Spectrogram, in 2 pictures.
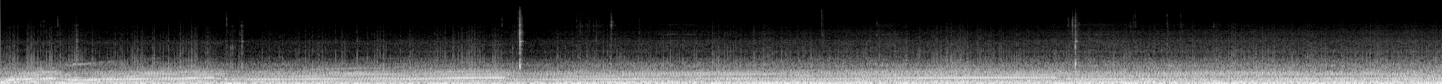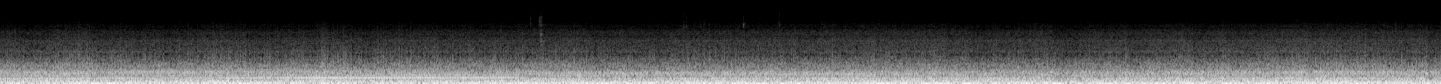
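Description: Volkswagen Passat BiTDI's 2.0-litre four-cylinder biturbo diesel at full-throttle acceleration, heard inside the cabin. The engine note climbs in each gear and drops quickly at each upshift of the seven-speed dual-clutch gearbox: several shifts, each gear held longer than the last. A heavy road and wind rumble runs underneath.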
